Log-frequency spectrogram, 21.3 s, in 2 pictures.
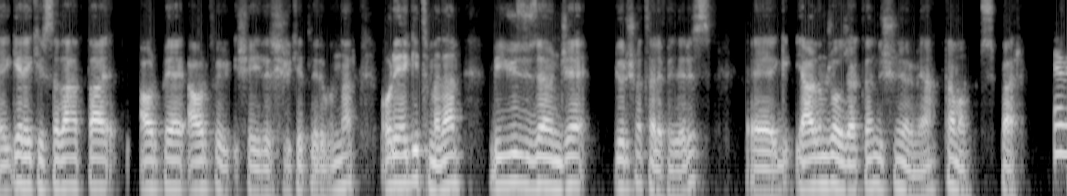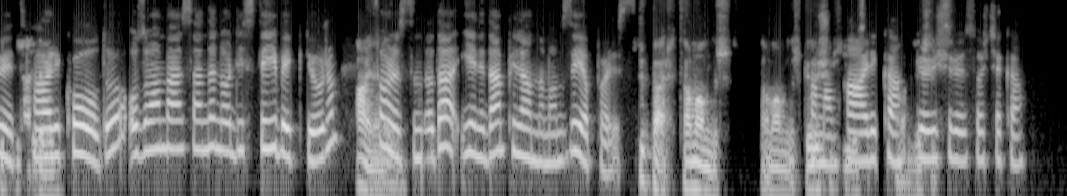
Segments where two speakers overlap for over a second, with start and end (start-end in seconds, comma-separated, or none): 18.8-20.2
